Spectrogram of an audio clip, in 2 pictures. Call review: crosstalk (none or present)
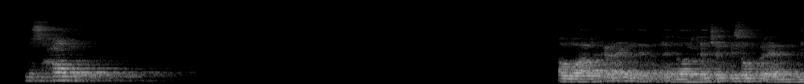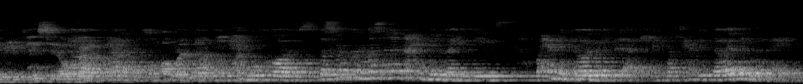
present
